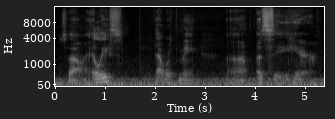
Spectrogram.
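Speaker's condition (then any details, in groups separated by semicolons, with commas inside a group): Friedreich's ataxia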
